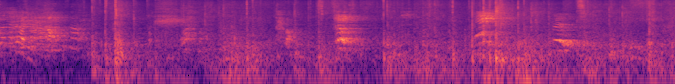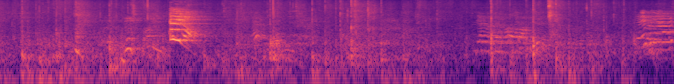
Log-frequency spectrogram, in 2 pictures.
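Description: Bodies thump and roll on padded mats in a large echoing hall.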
